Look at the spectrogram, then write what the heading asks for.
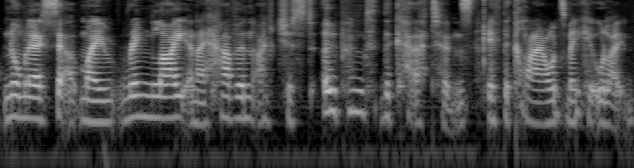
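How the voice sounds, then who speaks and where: A man's voice: high-pitched, fairly bright tone. A man hosting a reaction vlog in a chatty, informal way, swearing freely. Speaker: host of a reaction channel.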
